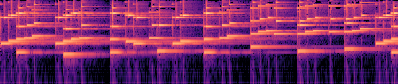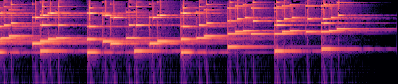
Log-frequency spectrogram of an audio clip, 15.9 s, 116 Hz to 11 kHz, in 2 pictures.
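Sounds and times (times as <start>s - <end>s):
Sankyo custom tune music box melody: 0.0s - 15.7s.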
